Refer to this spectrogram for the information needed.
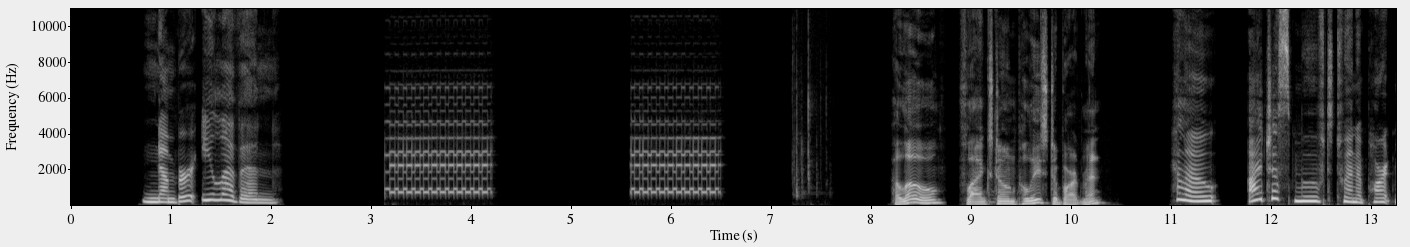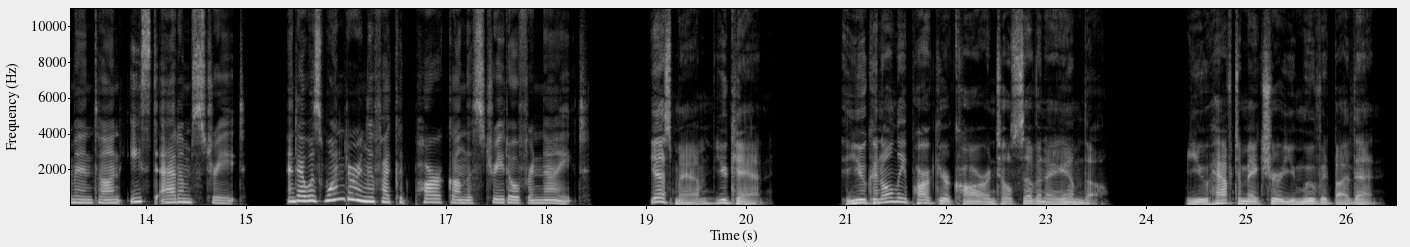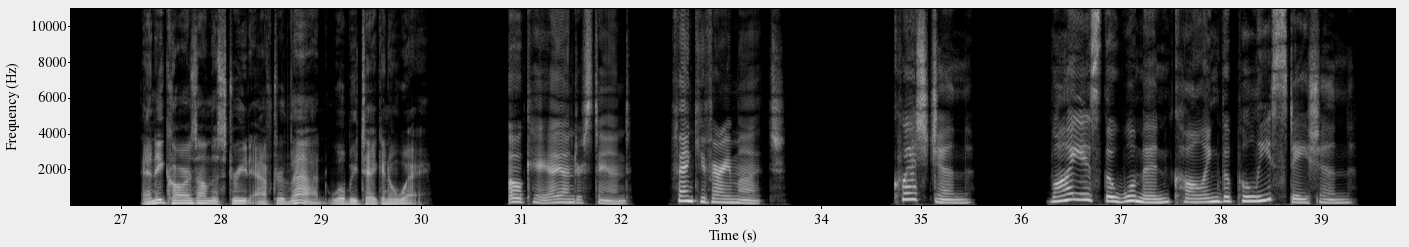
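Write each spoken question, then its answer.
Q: Why is the woman calling the police station?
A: To ask if she can park on the street overnight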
